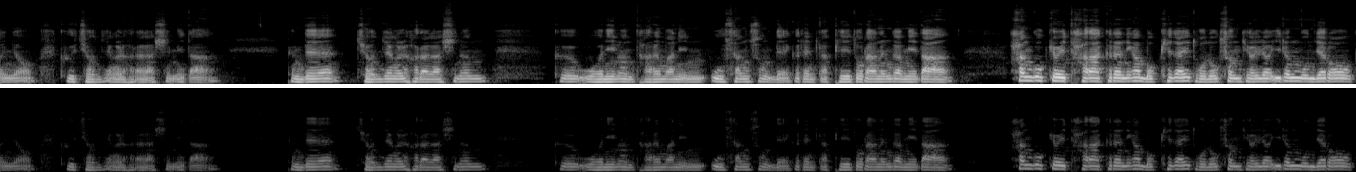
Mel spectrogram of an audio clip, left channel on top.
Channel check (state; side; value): quieter; right; 18.4 dB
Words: 그 전쟁을 허락하십니다. 근데 전쟁을 허락하시는 그 원인은 다름 아닌 우상숭배, 그러니까 배도라는 겁니다. 한국교회 타락, 그러니까 목회자의 도덕성 결여, 이런 문제로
